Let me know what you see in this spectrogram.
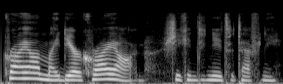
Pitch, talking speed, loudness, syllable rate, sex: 210 Hz, 210 wpm, -15 LUFS, 5.3 syllables/s, female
